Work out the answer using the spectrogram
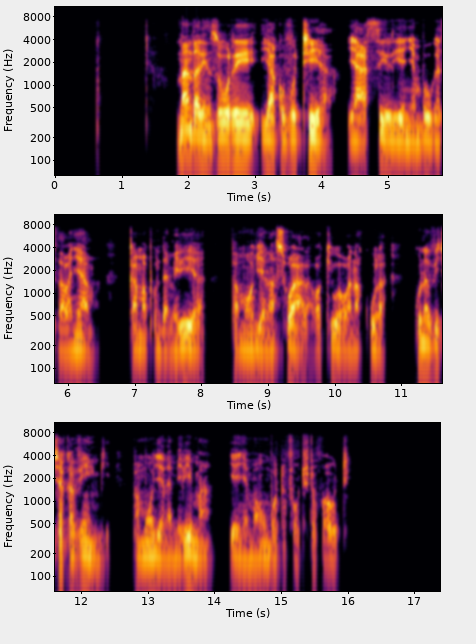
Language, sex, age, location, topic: Swahili, male, 36-49, Dar es Salaam, agriculture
